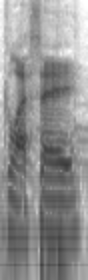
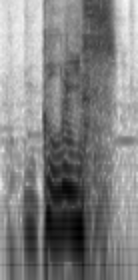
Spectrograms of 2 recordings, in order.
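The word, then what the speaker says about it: glacé: of blueberry glace i did pronounce that right glassey not gliese or glee carl sanders seems intrigued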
